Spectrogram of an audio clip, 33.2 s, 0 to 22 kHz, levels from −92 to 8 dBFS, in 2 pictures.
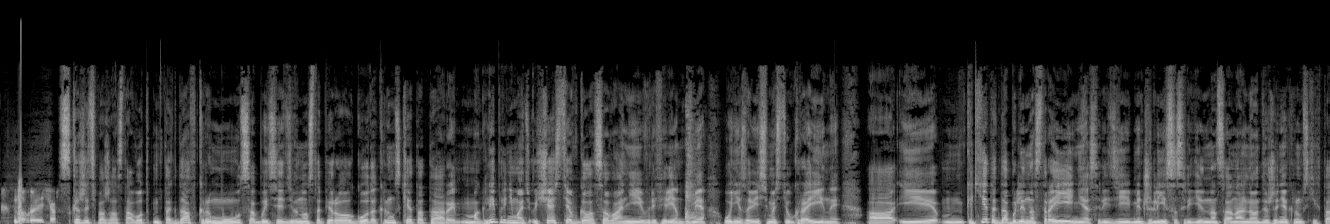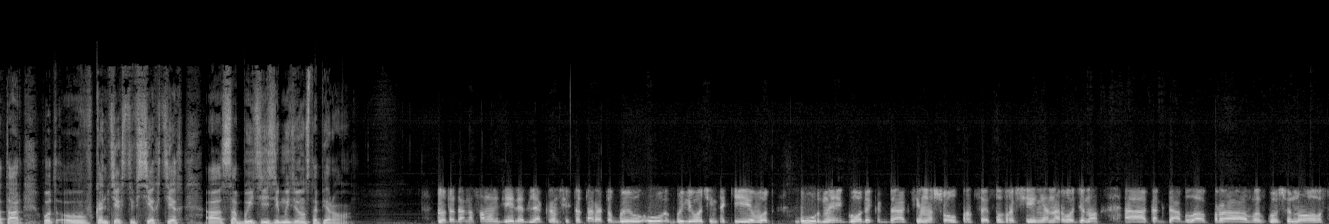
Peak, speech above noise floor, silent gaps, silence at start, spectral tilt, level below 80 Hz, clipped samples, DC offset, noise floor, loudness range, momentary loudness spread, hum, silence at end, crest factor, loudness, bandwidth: -2 dBFS; 40 dB; none; 0 s; -5 dB/octave; -50 dBFS; under 0.1%; under 0.1%; -58 dBFS; 3 LU; 5 LU; none; 0.05 s; 16 dB; -18 LUFS; 16 kHz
